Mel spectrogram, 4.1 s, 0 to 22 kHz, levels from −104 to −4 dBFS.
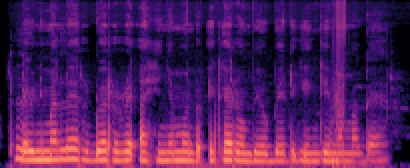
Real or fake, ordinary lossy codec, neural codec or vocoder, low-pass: real; none; none; none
